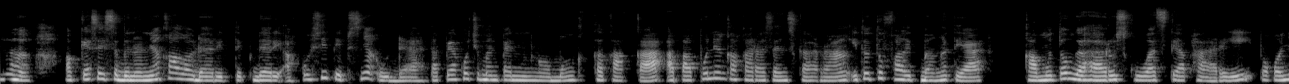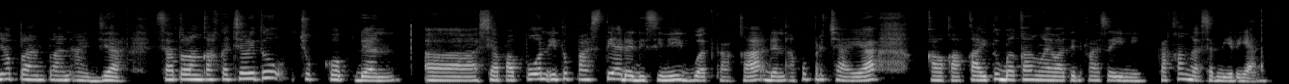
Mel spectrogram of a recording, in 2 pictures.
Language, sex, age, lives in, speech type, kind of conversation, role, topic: Indonesian, female, 20-24, Indonesia, conversation, advice, advisor, Bagaimana pikiran yang berulang membuat Anda sulit tidur?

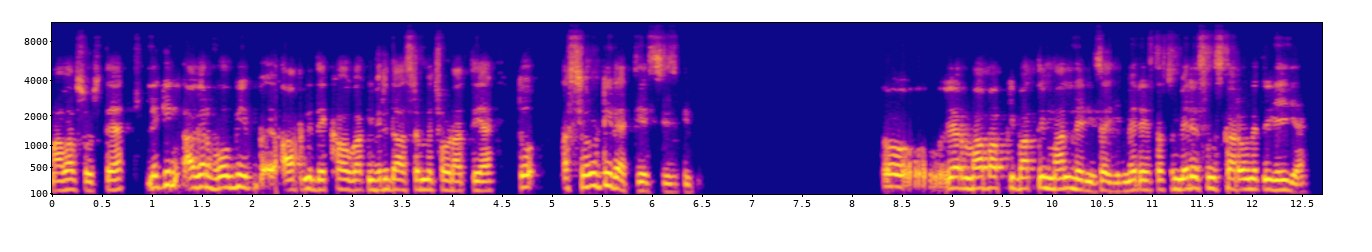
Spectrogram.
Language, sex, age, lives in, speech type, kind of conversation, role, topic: Hindi, male, 20-24, India, conversation, unstructured, none, परिवार में सबसे बड़ा झगड़ा आमतौर पर किस बात पर होता है?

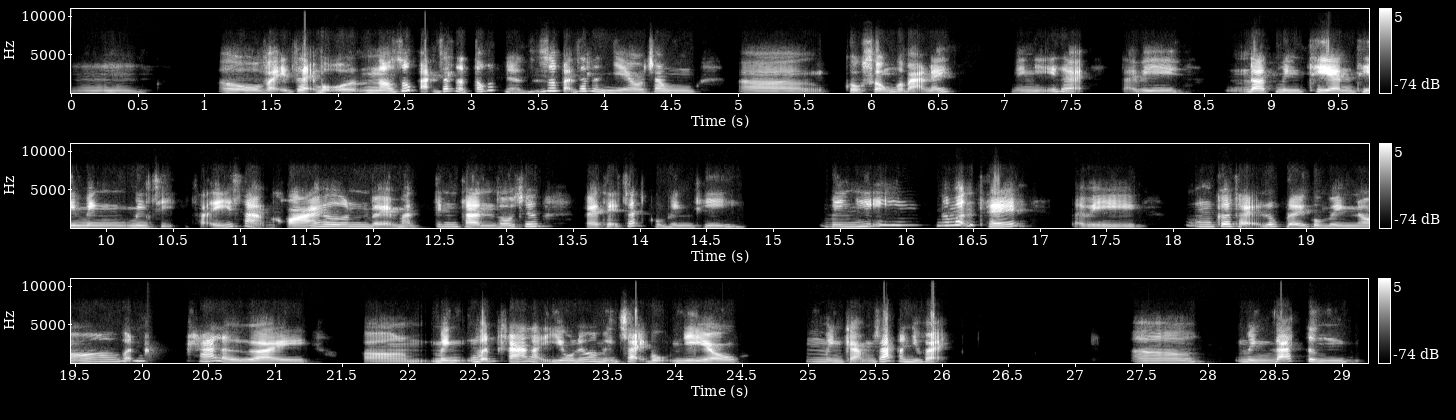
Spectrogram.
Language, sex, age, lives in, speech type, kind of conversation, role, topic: Vietnamese, female, 18-19, Vietnam, conversation, unstructured, none, Bạn thường bắt đầu ngày mới với thói quen gì?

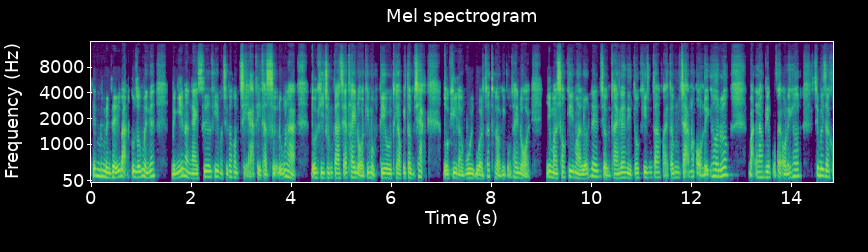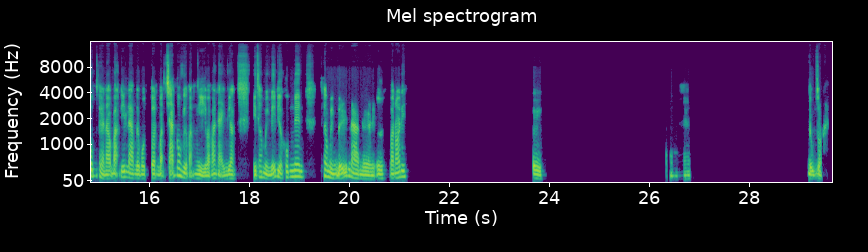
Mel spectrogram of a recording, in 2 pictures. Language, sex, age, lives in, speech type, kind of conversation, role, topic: Vietnamese, male, 25-29, Vietnam, conversation, unstructured, none, Bạn nghĩ gì về việc đặt mục tiêu cá nhân?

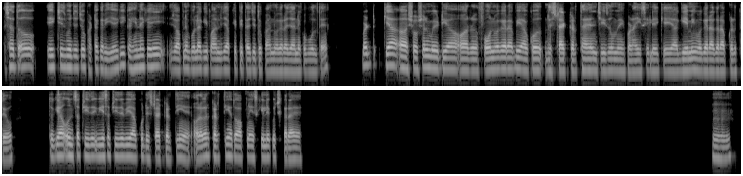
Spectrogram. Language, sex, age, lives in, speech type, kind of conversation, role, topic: Hindi, male, 20-24, India, conversation, advice, advisor, मुझे रोज़ाना पढ़ने की आदत डालने में असफलता क्यों महसूस होती है?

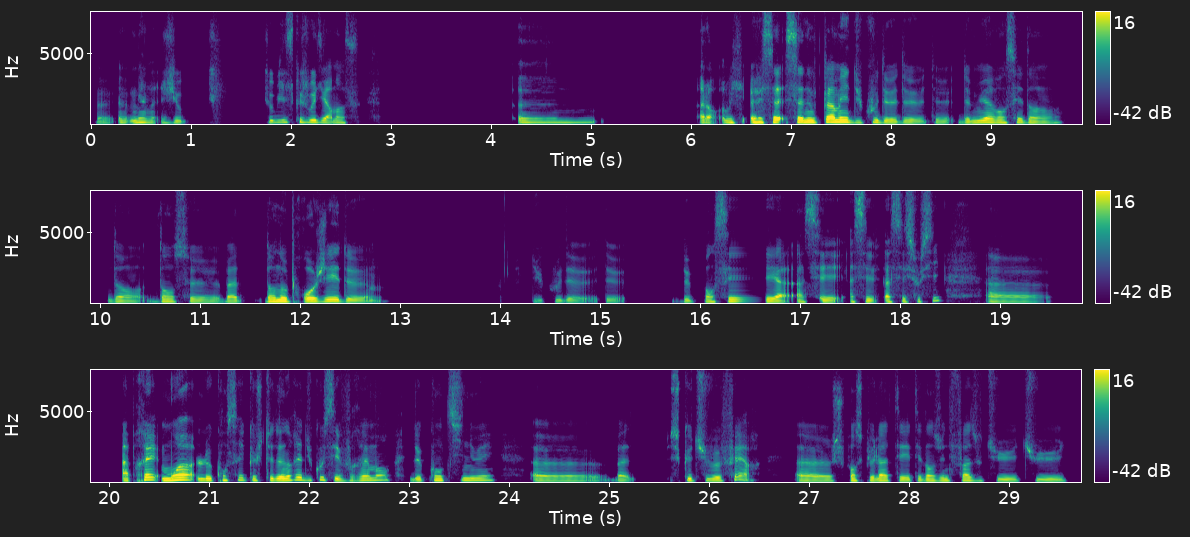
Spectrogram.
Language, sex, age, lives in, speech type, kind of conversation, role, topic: French, male, 18-19, France, conversation, advice, advisor, Comment gérer la peur d’échouer après avoir beaucoup investi personnellement dans un projet ?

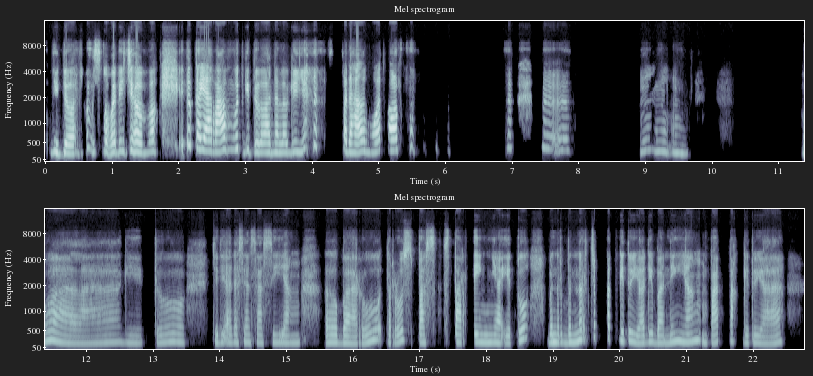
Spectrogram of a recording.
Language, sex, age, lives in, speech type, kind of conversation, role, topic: Indonesian, female, 35-39, Indonesia, conversation, podcast, host, Hobi apa yang paling kamu suka saat ini?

